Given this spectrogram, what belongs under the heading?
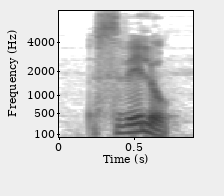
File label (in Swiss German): "velo", alsace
